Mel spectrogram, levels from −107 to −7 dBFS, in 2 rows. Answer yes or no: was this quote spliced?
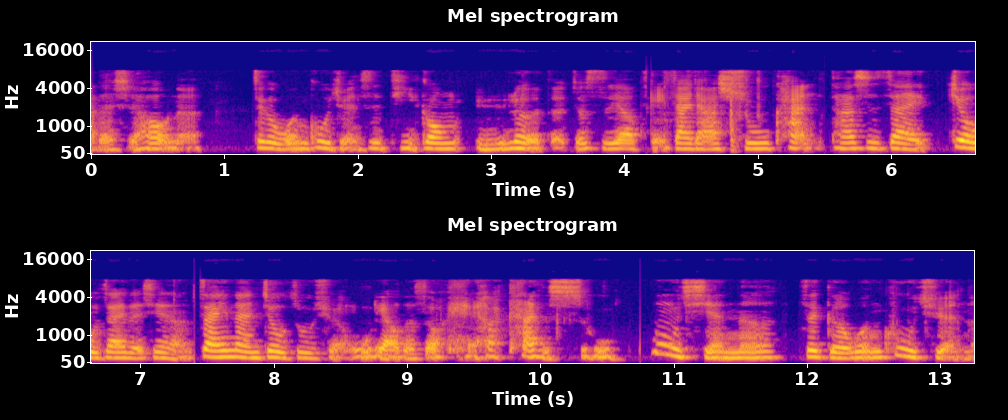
yes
